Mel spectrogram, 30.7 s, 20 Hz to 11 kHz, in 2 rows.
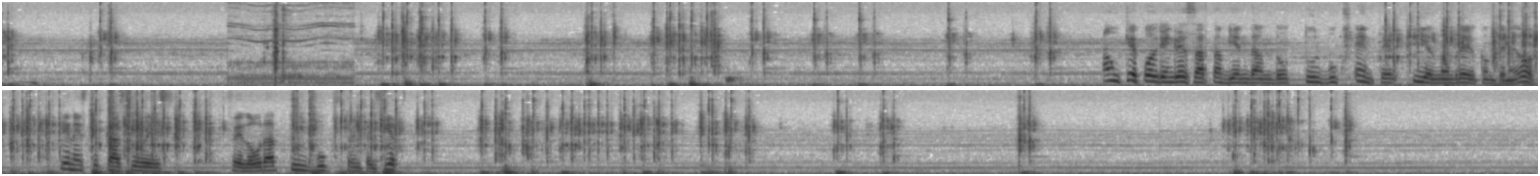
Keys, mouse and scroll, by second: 0.0 y, 0.9 Return, 3.5-11.2 typing, 9.4 Up, 13.5-24.1 typing, 25.3-26.0 typing, 27.4-28.6 typing.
